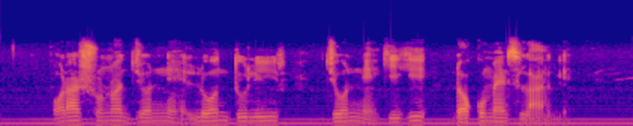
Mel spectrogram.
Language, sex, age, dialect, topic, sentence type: Bengali, male, 18-24, Rajbangshi, banking, question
